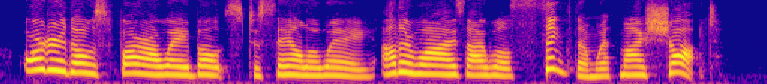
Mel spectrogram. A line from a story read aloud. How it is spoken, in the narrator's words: Loudly he cried out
